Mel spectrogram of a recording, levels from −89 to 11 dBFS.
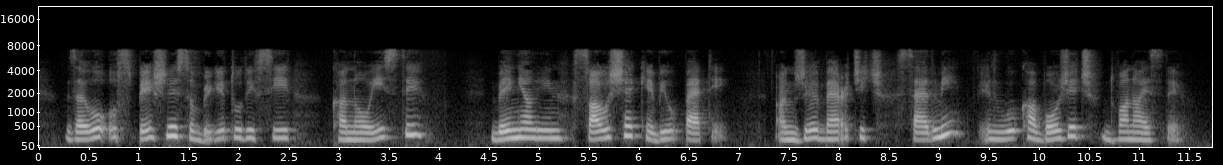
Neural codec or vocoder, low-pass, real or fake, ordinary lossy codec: codec, 16 kHz, 0.5 kbps, X-Codec, WavLM features, trained on Multilingual LibriSpeech; 7.2 kHz; fake; none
